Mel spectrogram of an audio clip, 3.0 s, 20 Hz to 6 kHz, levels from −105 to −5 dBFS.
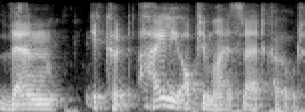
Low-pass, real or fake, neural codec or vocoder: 5.4 kHz; real; none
